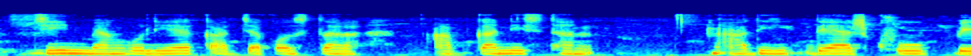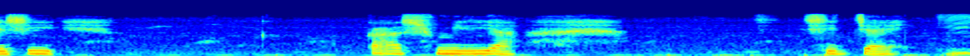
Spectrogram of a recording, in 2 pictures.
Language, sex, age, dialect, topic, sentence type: Bengali, female, 18-24, Rajbangshi, agriculture, statement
